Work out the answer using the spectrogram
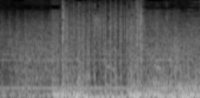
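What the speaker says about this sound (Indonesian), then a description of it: "Friendly airstrike incoming." Airstrike explosions and heavy gunfire in Call of Duty Mobile, a dense, loud rumbling barrage of blasts and shots that keeps going through the whole stretch.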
